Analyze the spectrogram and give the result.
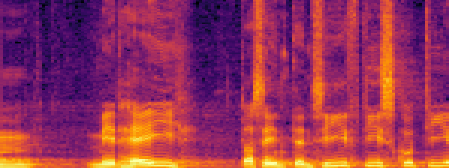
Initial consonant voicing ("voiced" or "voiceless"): voiced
